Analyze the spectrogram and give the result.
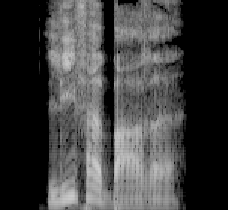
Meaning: inflection of lieferbar: 1. strong/mixed nominative/accusative feminine singular 2. strong nominative/accusative plural 3. weak nominative all-gender singular
- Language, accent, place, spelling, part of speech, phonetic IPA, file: German, Germany, Berlin, lieferbare, adjective, [ˈliːfɐbaːʁə], De-lieferbare.ogg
